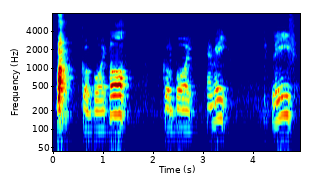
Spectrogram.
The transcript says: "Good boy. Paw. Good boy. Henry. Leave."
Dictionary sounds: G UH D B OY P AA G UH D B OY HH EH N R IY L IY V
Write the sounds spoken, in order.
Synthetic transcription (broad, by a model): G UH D B OY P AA G UH D B OY HH EH N R IY L IY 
